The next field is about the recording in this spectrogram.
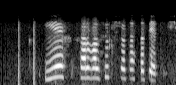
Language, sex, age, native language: Icelandic, female, 12, Icelandic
